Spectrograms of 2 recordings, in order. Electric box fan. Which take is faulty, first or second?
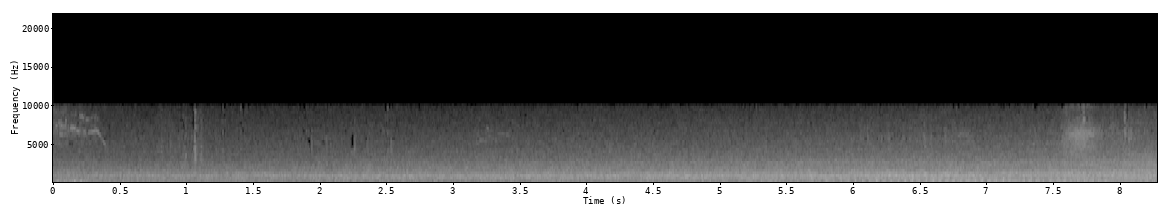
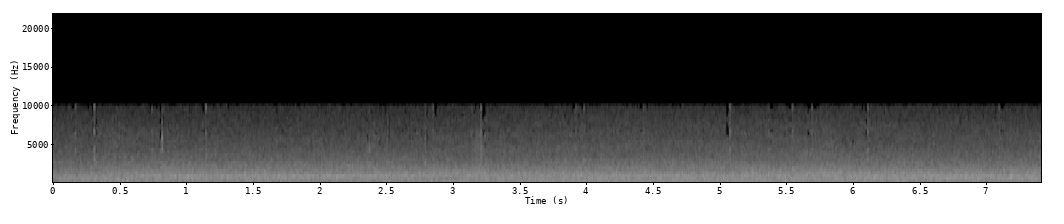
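first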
